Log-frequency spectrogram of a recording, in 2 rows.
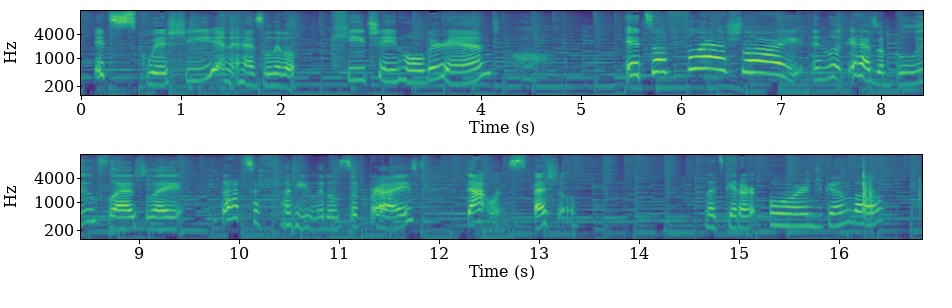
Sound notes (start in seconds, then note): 4.3 gasp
